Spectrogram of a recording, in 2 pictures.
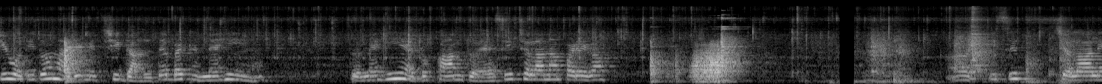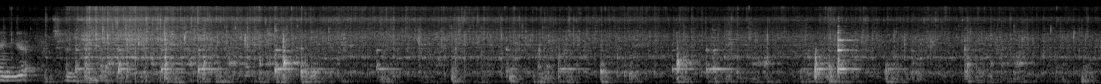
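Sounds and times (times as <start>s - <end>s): paste sizzling in oil: 0.0s - 6.9s, 7.5s - 22.0s
spatula scraping and knocking pot: 11.7s - 22.0s.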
